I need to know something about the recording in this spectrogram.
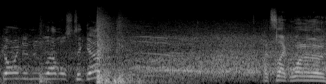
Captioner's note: crowd cheering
